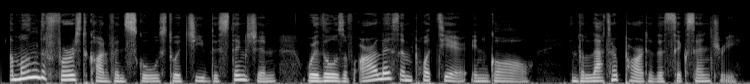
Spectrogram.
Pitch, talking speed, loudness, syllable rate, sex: 170 Hz, 190 wpm, -19 LUFS, 5.4 syllables/s, female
